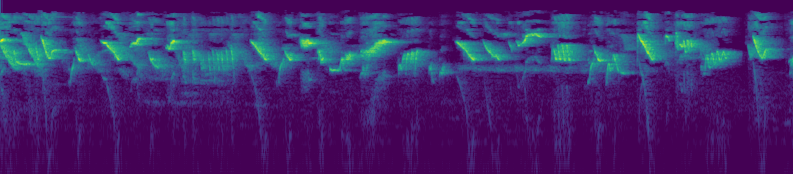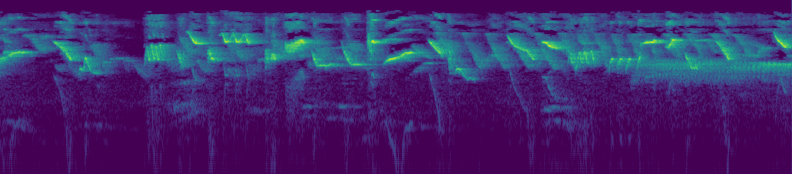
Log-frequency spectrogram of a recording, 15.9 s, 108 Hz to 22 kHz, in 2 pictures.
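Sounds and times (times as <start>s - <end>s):
black-throated canary singing a rapid high-pitched warble: 0.0s - 15.8s.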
